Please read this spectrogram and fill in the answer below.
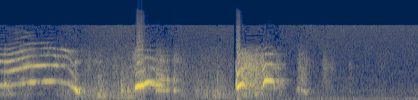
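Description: A high-pitched wailing cry that rises and falls for about a second, then three short whimpering yelps.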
